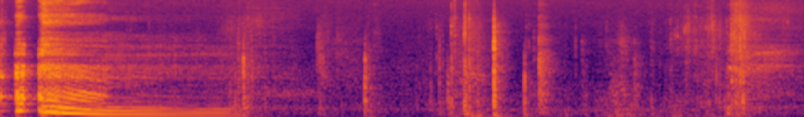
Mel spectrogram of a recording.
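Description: A man's long voiced groan falling steadily in pitch, followed by a few scattered light clicks and taps of paper and parts being handled.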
